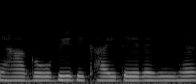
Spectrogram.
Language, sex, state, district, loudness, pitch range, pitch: Hindi, female, Uttar Pradesh, Ghazipur, -37 LUFS, 180-190 Hz, 185 Hz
